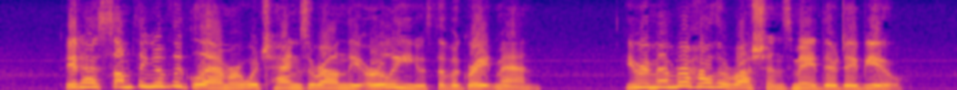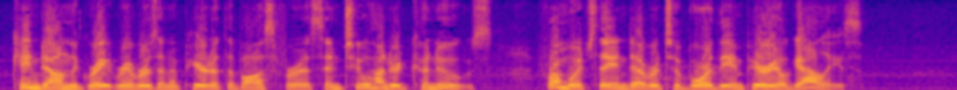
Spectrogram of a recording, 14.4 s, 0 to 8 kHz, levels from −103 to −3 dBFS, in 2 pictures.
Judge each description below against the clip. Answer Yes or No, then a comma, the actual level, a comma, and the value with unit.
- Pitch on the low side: No, high, 235 Hz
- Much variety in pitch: No, average, 3.5 semitones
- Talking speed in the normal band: Yes, average, 190 wpm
